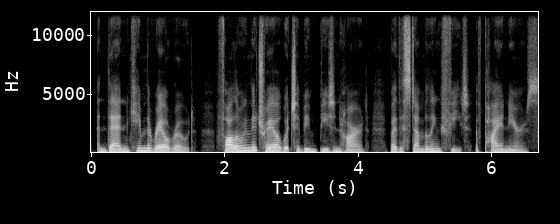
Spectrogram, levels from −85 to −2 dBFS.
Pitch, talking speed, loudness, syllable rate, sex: 175 Hz, 170 wpm, -19 LUFS, 4.2 syllables/s, female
